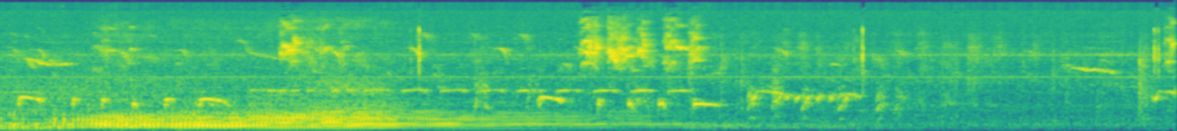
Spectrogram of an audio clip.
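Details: Local zebra dove calling actively, with a voice described as strange, rare, antique and unique. Low, pulsing cooing for about three seconds, then fainter coos. Other birds chirp and whistle high throughout, with a steady tone in the background.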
